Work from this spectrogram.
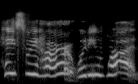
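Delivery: very high, loud, bouncy, peppy, gum-snapping waitress chirp. Retelling a waitress taking a child's order: imitating a peppy waitress. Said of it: "she's snapping her gum, she's got a little pep in her step".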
